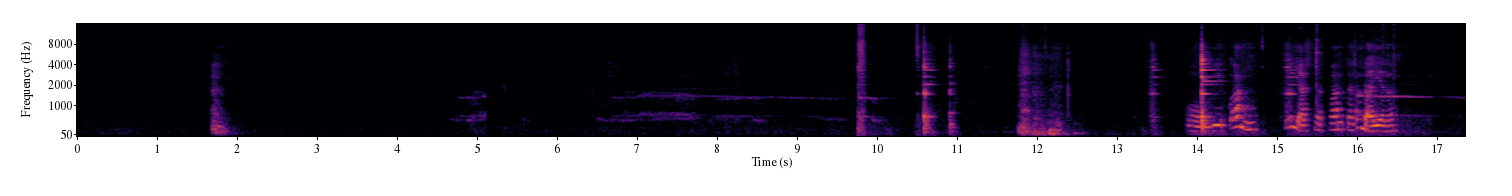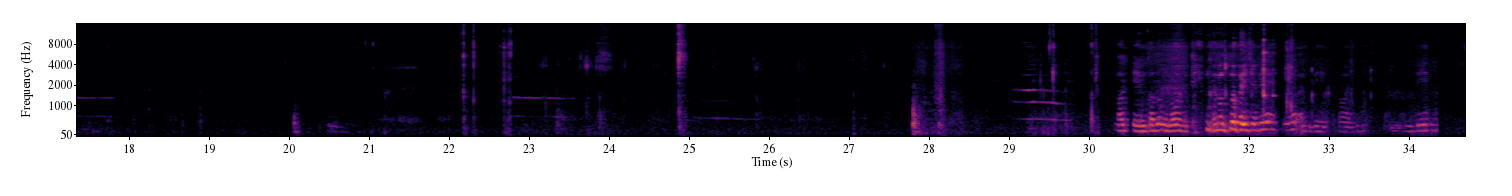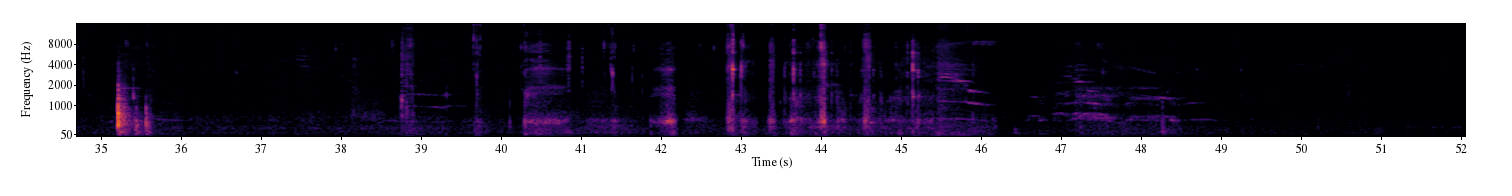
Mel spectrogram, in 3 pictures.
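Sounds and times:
soft chewing: 4.9 - 12.4, 19.8 - 28.5, 29.3 - 30.3, 31.0 - 45.9, 46.5 - 51.0
chewing: 22.1 - 27.6, 34.6 - 35.1, 35.7 - 45.5, 48.7 - 50.0.

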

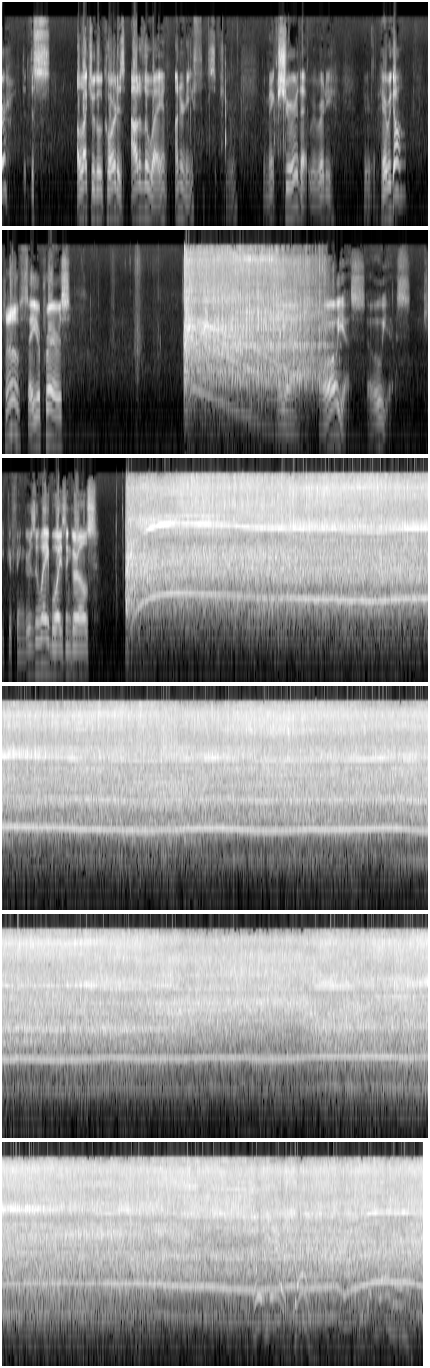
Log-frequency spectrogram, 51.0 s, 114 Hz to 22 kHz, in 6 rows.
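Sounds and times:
electric chainsaw whining: 12.1 - 15.2, 19.5 - 51.0.

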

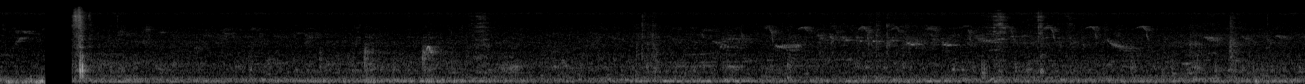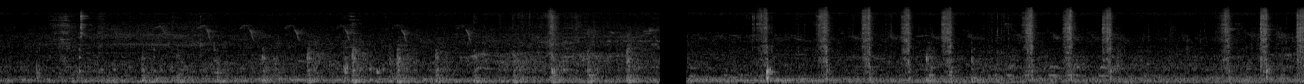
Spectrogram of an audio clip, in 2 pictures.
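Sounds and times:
birds chirping: 1.0 - 26.0.

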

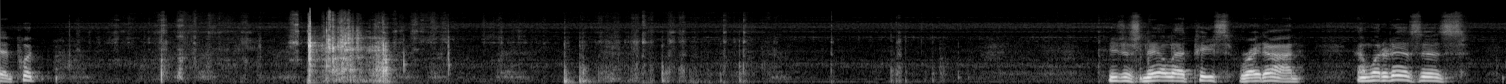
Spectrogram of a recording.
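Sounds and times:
wood scraping on wood: 0.8 - 7.9
light knocks on wood: 5.6 - 6.0.

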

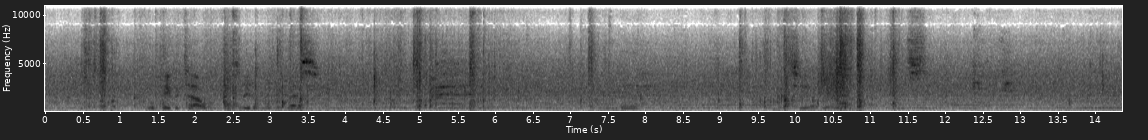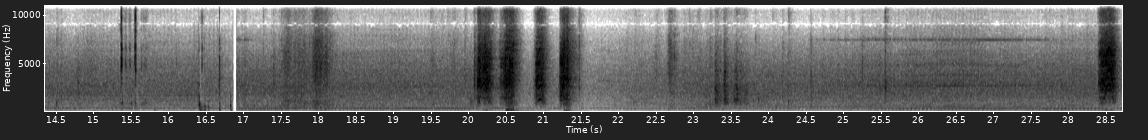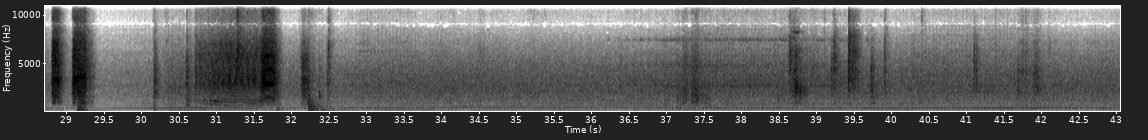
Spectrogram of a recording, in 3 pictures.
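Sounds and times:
steady low hum: 0.0 - 43.0
drill driving screws into wood: 20.1 - 21.5, 28.4 - 29.4, 30.7 - 32.4.

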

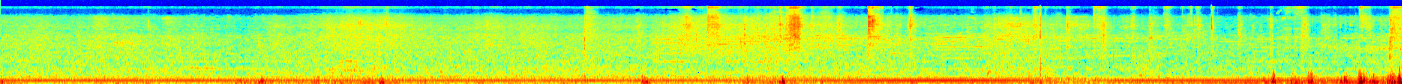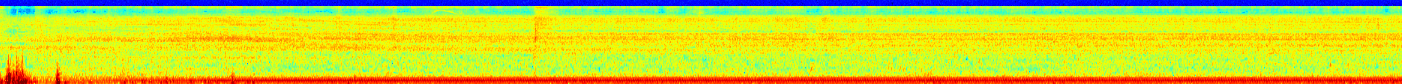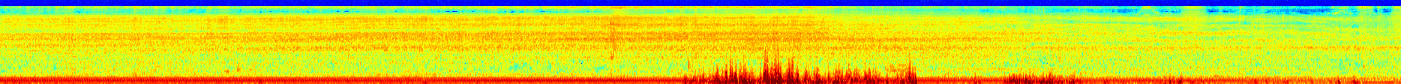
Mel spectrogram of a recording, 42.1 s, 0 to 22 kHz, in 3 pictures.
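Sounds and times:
ship machinery humming: 0.0 - 22.3, 34.1 - 42.0.

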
